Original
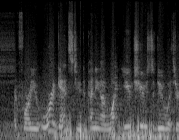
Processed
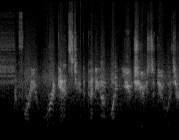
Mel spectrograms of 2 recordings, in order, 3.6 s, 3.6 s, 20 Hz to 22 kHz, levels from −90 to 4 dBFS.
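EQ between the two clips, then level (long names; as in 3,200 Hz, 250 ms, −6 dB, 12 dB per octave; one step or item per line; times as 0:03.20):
four-pole ladder high-pass 2,300 Hz, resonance 55%
+9.5 dB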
